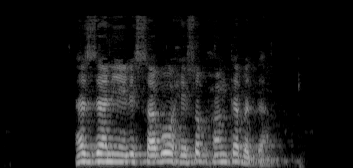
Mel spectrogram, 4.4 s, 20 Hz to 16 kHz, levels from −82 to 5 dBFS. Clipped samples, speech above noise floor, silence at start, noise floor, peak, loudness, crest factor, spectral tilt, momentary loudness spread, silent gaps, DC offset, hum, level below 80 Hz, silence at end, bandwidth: under 0.1%; 64 dB; 0.95 s; -89 dBFS; -10 dBFS; -25 LUFS; 18 dB; -7.5 dB/octave; 14 LU; none; under 0.1%; none; -68 dBFS; 0.95 s; 11.5 kHz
